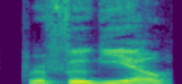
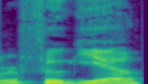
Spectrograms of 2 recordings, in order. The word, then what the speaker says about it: Refugio: I got in an argument with my professor because he was talking about refugio because that's how it's spelled. You know, when you go through Goliad and you keep going south, and he kept saying Refugio, and I raised my hand. I said, sir, you know, it's Refugio.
